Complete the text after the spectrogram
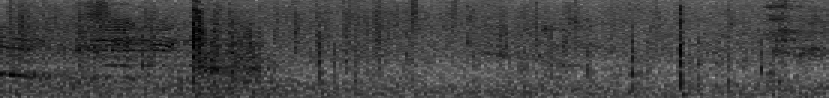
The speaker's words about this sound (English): Thudding sound of a ball girl returning to her position at the back of the court.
